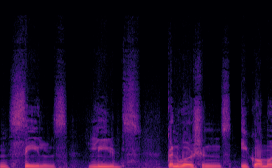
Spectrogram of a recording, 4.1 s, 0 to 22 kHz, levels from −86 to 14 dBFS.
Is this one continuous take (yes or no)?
yes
